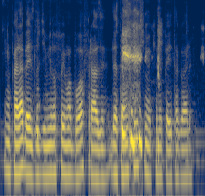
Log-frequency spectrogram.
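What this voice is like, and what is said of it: Pleasant regional accent. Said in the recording (Portuguese): “que sotaque bom”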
